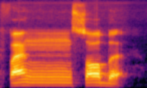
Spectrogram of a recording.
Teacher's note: Nun sukun bertemu dengan huruf shad, hukumnya dibaca ikhfa. Cara membacanya disamarkan.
